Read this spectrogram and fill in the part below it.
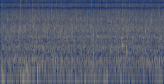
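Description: A flowing stream runs steadily outdoors, a continuous soft rush and trickle of water with no voices, even in level throughout.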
